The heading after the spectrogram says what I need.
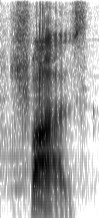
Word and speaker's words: Schwarz: So that W is a V, so it's a German pronunciation. Schwarz.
